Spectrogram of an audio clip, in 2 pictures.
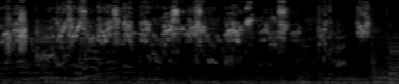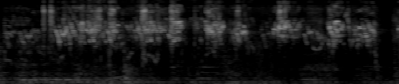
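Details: Happy pet budgerigars chattering in a dense stream of short, bright chirps and warbles, overlapping calls from several birds with brief louder squawky bursts and short pauses.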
